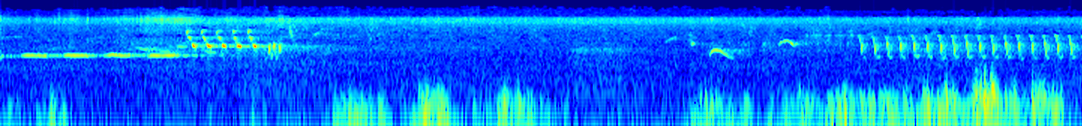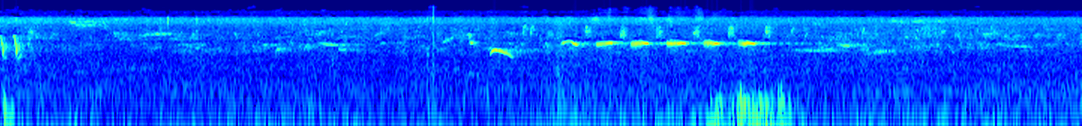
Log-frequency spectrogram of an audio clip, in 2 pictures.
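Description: Songbirds calling and singing: a held whistle, short fast trills, a dry rattling trill about halfway through, and a few down-slurred notes, with several low rumbles on the microphone.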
